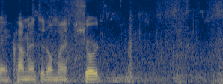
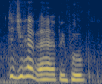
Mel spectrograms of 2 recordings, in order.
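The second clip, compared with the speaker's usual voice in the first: higher cooing question again; pet talk; 9 semitones higher, 4 dB louder than usual. Real, not acted. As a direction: coo it to the dog.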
